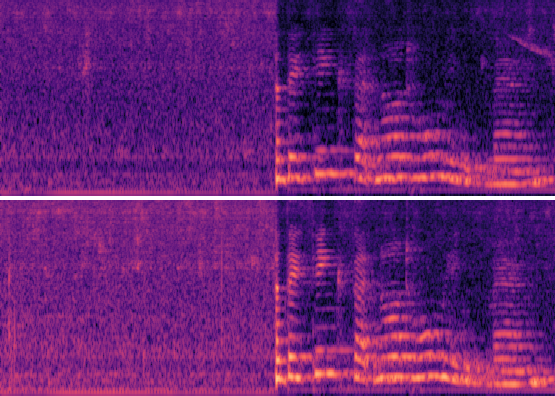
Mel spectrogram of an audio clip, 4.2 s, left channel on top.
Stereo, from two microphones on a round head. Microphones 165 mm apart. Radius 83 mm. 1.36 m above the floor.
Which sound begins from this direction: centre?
A woman speaking, at 2.1 s.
